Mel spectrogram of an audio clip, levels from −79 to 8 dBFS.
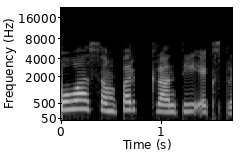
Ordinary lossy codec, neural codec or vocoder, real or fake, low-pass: none; codec, 16 kHz, 8 kbps, FunCodec, trained on LibriTTS, 25 frames a second; fake; 7.2 kHz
